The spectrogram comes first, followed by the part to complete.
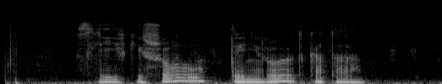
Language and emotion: Russian, neutral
